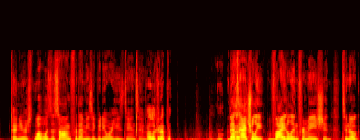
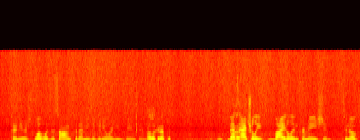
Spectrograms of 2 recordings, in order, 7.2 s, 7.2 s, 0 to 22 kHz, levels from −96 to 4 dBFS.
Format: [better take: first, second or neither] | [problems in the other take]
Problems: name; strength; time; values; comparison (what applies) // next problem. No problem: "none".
first | hiss; loud; throughout; 8 dB below the speech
